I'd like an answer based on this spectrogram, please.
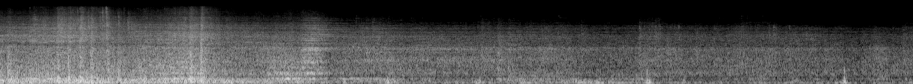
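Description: Container freight train's wagons rolling past close by on the track. About three seconds in the sound drops suddenly to the quieter, fading sound of the train moving away.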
